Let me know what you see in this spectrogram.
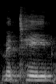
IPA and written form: məˈteɪn (Mattain)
